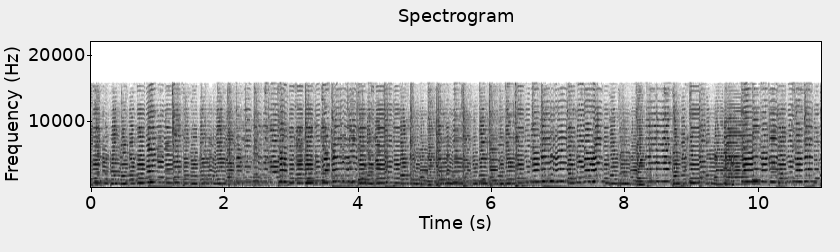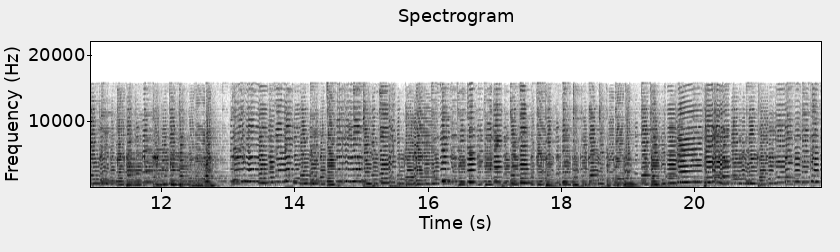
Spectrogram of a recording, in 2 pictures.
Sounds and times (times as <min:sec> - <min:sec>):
Pizzicato: 0:00.0 - 0:21.9.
